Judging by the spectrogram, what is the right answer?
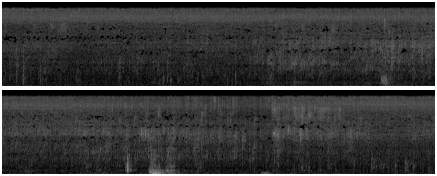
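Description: Oil sizzling steadily under cubed potatoes frying on a cast-iron dosa griddle. A few soft knocks, then a louder stretch of rustling and thuds a little past the middle as more potato cubes go onto the griddle and are stirred by hand.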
